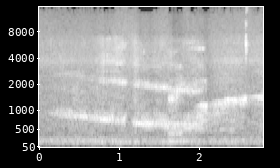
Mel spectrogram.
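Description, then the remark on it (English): Emergency vehicle sirens wail through downtown Los Angeles, their pitch gliding up and down steadily over constant traffic rumble, fairly loud. “I can hear the sirens. You must be in downtown Los Angeles.”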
